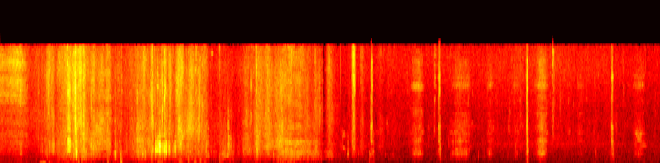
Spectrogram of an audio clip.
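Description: Footsteps crunching through deep snow, with rustling of a heavy jacket and the camera being handled. The crunching is densest in the first few seconds, then thins to fainter, scattered crunches.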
